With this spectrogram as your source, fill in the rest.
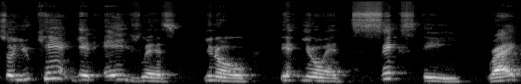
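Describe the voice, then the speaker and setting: A man speaks at a very slow pace. His high pitch moves in very wide swings. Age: 60s. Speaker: fitness coach. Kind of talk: interview.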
